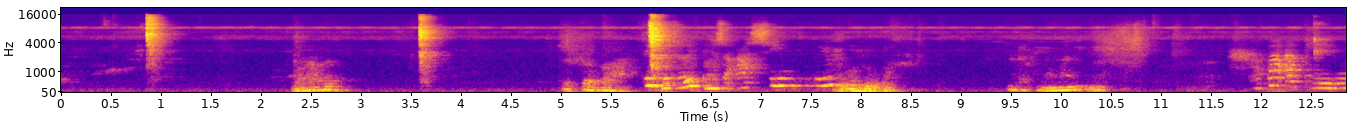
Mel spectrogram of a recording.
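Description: Playing cards slapped down onto a floor mat: a few sharp snaps, about a second in, at three and a half seconds and at six seconds, amid quiet voices of the players.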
